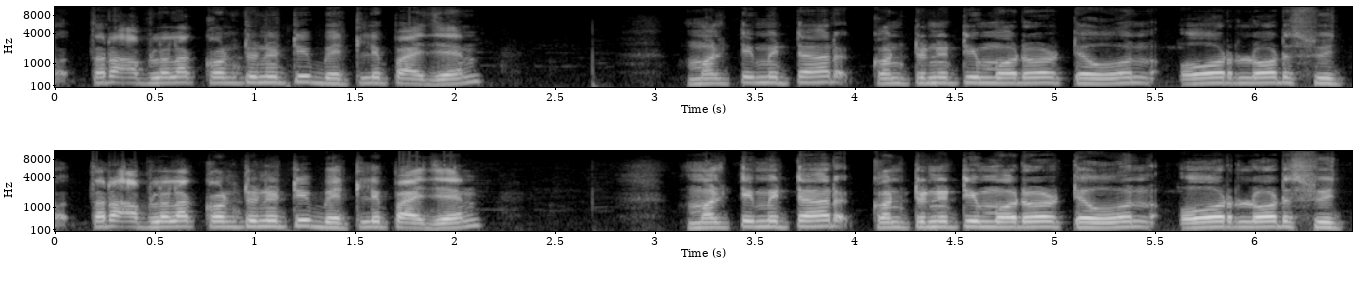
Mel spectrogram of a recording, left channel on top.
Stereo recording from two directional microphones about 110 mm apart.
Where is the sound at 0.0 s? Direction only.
10° right (ahead or behind).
